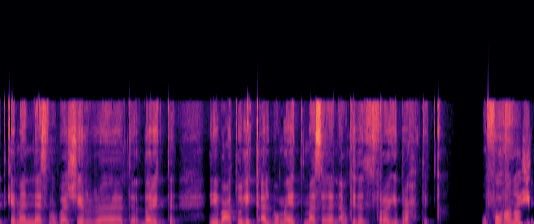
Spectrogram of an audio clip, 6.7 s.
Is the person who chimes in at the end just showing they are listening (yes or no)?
yes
